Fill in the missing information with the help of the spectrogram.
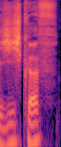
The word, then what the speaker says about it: Žižkov: J'ai fait une vidéo dessus, j'ai pas envie de trop vous teaser, mais l'idée c'est que moi j'habitais à Žižkov, donc ça s'écrit Z-I-Z-K-O-V,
